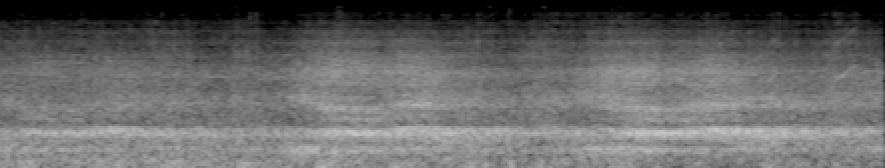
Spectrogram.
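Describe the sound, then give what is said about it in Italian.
A football crowd in a stadium roars during a Tottenham match. The continuous wash of cheering and chanting swells in waves and grows louder. “Sale il tifo.”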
